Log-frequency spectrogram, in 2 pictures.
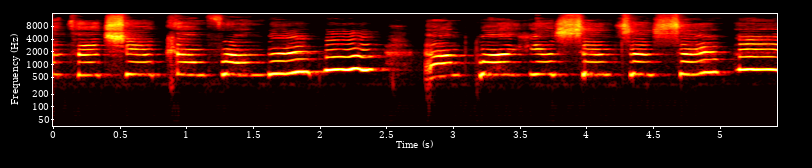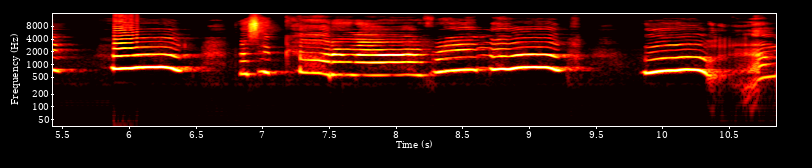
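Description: A man singing unaccompanied in a high head voice: a string of held vowel notes that step up and down with short breaks, without clear words.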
